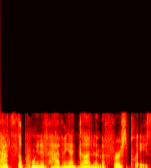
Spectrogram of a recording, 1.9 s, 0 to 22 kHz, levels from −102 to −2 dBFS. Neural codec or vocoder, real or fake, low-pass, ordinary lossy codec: none; real; 7.2 kHz; MP3, 64 kbps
